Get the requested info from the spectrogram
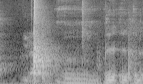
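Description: Speech: an elderly man's voice with a held, hesitant 'euh', after a short sharp click about half a second in.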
